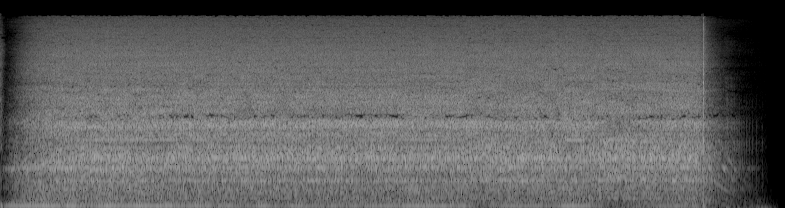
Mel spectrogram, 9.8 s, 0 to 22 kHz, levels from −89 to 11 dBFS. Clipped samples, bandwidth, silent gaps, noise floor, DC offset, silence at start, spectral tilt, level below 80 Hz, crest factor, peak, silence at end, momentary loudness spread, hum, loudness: under 0.1%; 16 kHz; none; -59 dBFS; under 0.1%; 0 s; 0 dB/octave; -42 dBFS; 20 dB; -2 dBFS; 0.65 s; 2 LU; none; -20 LUFS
